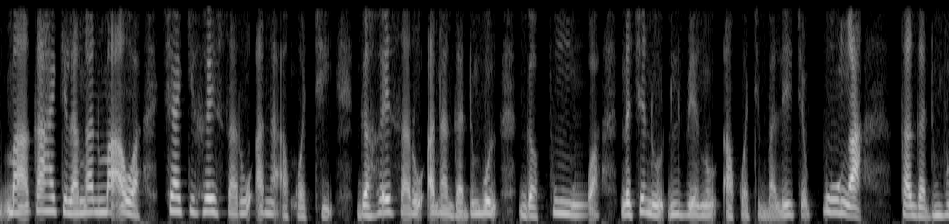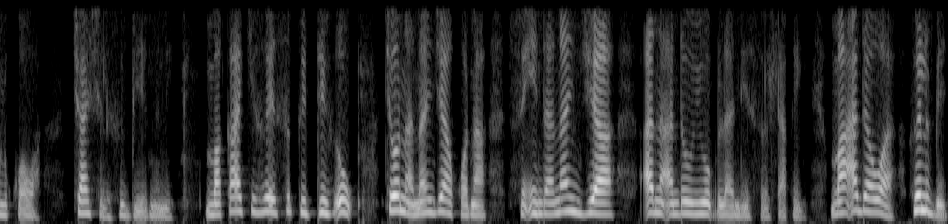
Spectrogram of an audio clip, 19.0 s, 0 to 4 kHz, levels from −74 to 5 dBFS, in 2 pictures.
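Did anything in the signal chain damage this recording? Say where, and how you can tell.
Yes, both problems come from the network stage. Right after "saru ana gadəmbul ga", the speech smears into a brief wobble from 5.46 to 5.52 s, and a shorter one follows at 5.68 to 5.72 s. This is short concealed packet loss. About 40 ms and then 20 ms of audio never arrived in time, so the decoder extended the preceding sound from its pitch or noise and blended back into real audio. The 4 kHz band limit heard throughout fits a 64 kbps G.711 mu-law call path.

From 5.76 to 5.91 s the sound turns into a held, fading continuation of the last sound and never drops to silence, then picks up at "nacha nau" with roughly 140 ms of speech skipped. This is a burst of packet loss, where several consecutive packets were lost or arrived too late. Concealment stretched the last sound across about 130 ms, turning it down as the gap lengthened, and playback resumed at the next packet that arrived.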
